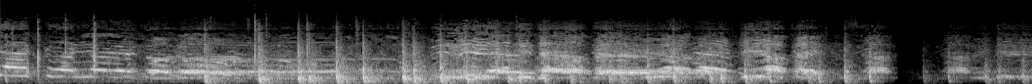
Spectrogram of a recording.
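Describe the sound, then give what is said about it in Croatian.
Loud, dense crowd of Croatian football fans in Rotterdam, a body of over 20,000, cheering and chanting in sustained waves punctuated by many sharp claps and bangs, with a brief drop near the end. “Veliki vjetar u leđe našim vatrenima svakako će biti fenomenalni i mnogobrojni navijači. Očekuje ih se preko 20.000, a od jutra je Rotterdam preplavljen kockicama, atmosfera je sjajna.”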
